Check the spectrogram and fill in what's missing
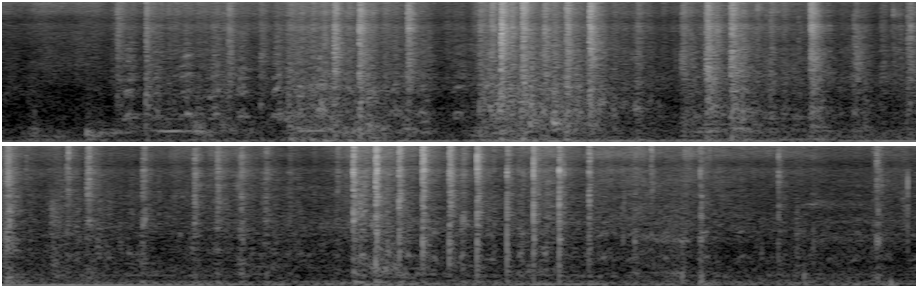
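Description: Pigeons coo softly while wings flap and flutter in bursts, rustling close by over a low outdoor background at the Edirnekapı pigeon market in Istanbul.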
